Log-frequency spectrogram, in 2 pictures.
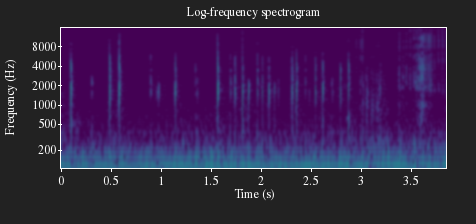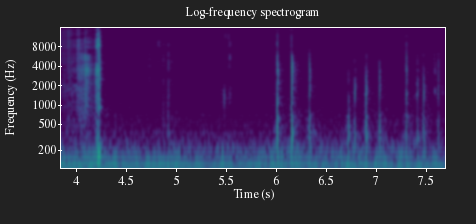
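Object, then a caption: Small plastic paint jar with screw lid. Long acrylic nails tap and scratch the lid and body of a small red plastic paint jar with an orange screw lid. Quick, bright, dry clicks are scattered throughout, with a longer rasping scratch in the middle, over a steady low hum.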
